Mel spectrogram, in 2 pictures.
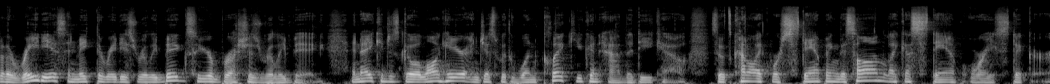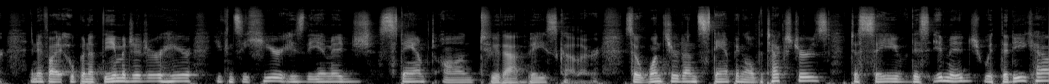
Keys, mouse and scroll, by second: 0.2 click, 3.0 shift+middle click, 4.3 middle click, 4.9 shift+middle click, 5.4 click, 6.2 shift+middle click, 6.8 middle click, 7.2 middle click, 7.6 middle click, 8.3 middle click, 9.1-11.0 shift+middle drag, 11.0 click, 11.6 shift+middle click, 12.0 middle click, 13.0 middle click, 13.7 middle click, 14.4 middle click, 15.5 middle click, 16.7 middle click, 18.3 shift+middle click.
